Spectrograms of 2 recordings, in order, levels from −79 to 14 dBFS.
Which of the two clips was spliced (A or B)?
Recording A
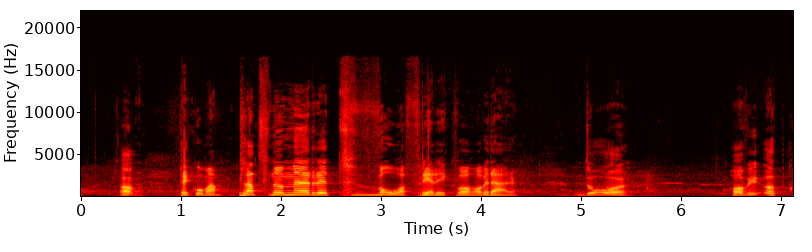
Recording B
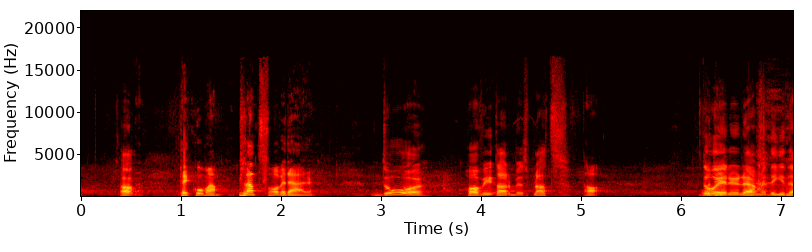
B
